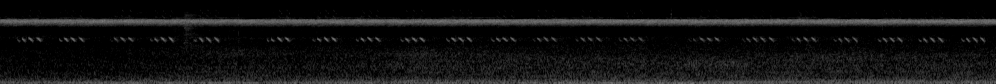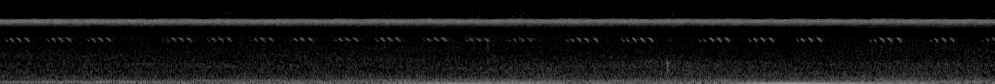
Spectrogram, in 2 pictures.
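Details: Crickets sounding for sleep: steady rhythmic chirps of a few rapid pulses each, about three or four per second, above a constant piercing high drone, with low rumbling noise underneath.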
